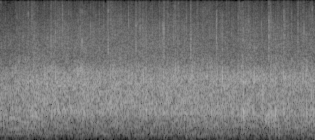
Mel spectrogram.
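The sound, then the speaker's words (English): Sustained, dense applause from an audience, a steady wash of many hands clapping at once with no gaps, fairly loud and even throughout, with no voices standing out. “Good gosh, if you ain't clapping, check your pulse.”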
